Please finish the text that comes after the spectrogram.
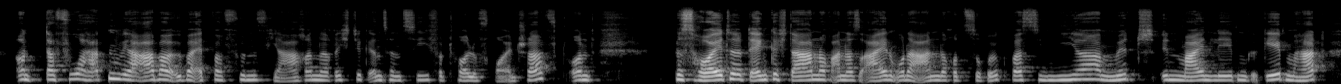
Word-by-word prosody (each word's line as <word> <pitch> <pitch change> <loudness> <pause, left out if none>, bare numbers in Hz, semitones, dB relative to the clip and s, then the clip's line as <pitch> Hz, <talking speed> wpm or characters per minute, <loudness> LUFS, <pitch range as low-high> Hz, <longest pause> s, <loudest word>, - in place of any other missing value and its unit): Und 220 0 -1
davor 220 0 -1
hatten 250 +6 +1
wir 215 -4 +2
aber 215 -1 +3
über 195 +1 -1
etwa 210 -2 -4
5 205 -1 -5
Jahre 175 +4 -5
'ne 195 -1 -2
richtig 205 +2 -8
intensive, 195 0 -7
tolle 175 -1 -4
Freundschaft 195 +7 -5
und 205 +1 -1 0.8
bis 220 -3 +3
heute 210 +6 +7
denke 210 +3 +2
ich 235 +1 -6
da 190 +1 +6
noch 215 -1 +1
an 195 - 0
das 195 0 -1
ein 200 +4 +1
oder 195 0 +1
andere 190 0 -1
zurück, 190 +2 -7
was 200 0 -2
sie 200 -1 -4
mir 220 +4 +1
mit 215 +3 -1
in 210 0 0
mein 190 +2 +4
Leben 195 0 -1
gegeben 205 -2 0
hat. - - +2
200 Hz, 160 wpm, -23 LUFS, 195-215 Hz, 0.8 s, heute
